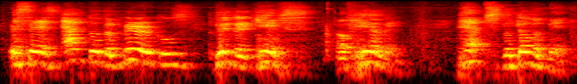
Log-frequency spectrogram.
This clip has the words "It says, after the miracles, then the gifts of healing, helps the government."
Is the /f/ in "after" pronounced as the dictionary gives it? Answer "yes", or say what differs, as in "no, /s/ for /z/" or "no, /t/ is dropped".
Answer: yes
